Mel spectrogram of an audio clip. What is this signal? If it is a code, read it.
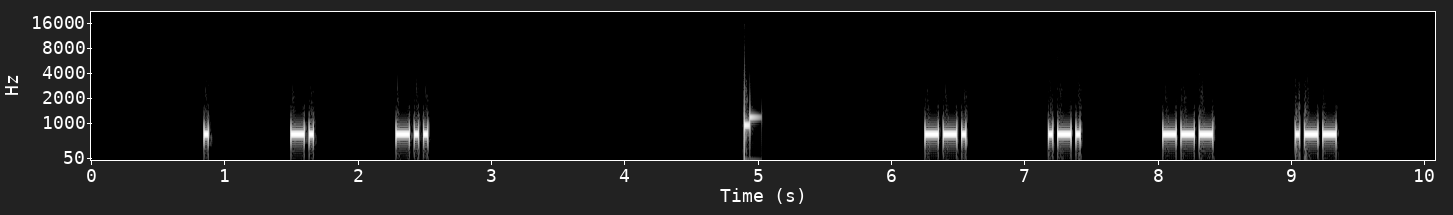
Morse code, heard as a keyed tone, about 36 wpm, spaced as for 12 wpm, 690 Hz. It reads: END GROW
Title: 6x Character Spacing - Top 300 Words - 35wpm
